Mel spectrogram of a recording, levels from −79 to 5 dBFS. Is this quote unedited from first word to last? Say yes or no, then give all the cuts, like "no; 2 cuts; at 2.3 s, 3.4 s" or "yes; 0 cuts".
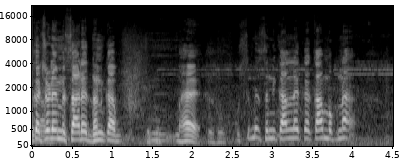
yes; 0 cuts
